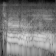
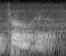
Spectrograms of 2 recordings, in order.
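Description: First: Turtle head said loud with a falling tune; emphatic. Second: Said in the usual way. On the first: Shown as a demonstration. To viewers, naming his look, emphatic. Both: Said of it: "that's all I can say".

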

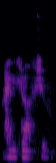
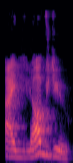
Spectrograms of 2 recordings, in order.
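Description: First: Much softer and lower; soft, tender. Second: Loud, low, forceful yell; yelled, angry. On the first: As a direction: say it low and hushed. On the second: Showing that tone goes unheard, love yelled loudly. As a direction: bellow it in a low voice. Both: Shown as a demonstration. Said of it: "if you are yelling or if you're whispering".

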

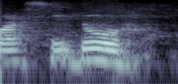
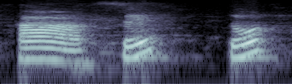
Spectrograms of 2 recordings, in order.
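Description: First: Hacedor joined up, weight on DOR; stress on last syllable. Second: Hacedor split into a, CE, dor, weight on CE; wrong syllable stressed. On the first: Teacher offering the second option to students, hacedor with stressed final DOR. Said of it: "¿Dónde está la mayor fuerza de voz?". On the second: Teacher quizzing students with a false option, split hacedor with stressed CE. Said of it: "¿Cómo sería? ¿Dónde está la mayor fuerza de voz?". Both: Shown as a demonstration.

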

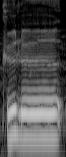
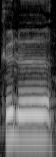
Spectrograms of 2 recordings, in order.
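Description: First: Külü with the final ü held long; teacher showing the madd; lengthened vowel. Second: Külü with the final ü drawn out; teacher repeating the madd demo; lengthened vowel again. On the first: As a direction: stretch the last ü of Külü. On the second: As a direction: hold the ü in Külü. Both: Shown as a demonstration. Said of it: "Uzatıyoruz".

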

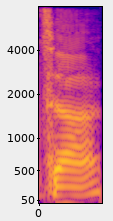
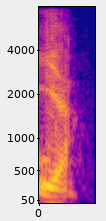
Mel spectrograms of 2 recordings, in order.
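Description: First: যা said "ja" with English j; যা opening on a j as in jar; English-style reading. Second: ইয়া said "ya" with a y sound; ইয়া opening on y, not j; German pronunciation. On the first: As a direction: read যা the English way, hard j. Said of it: "ইংলিশে আমরা বলি জে এ". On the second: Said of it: "কিন্তু ওরা বলবে ইয়া". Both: Shown as a demonstration.

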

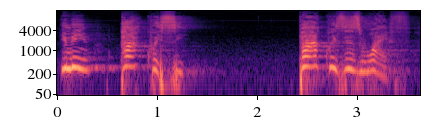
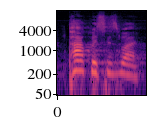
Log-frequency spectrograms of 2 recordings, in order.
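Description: First: Louder, slowing on "Pa Kwesi's wife"; insistent repeat. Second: Said in the usual way. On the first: Retold or imitated. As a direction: hit "Pa Kwesi" hard, questioning it as the auntie. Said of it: "and she says again".

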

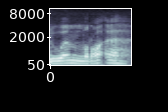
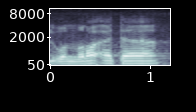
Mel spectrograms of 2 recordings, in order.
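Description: First: وامرأة ending on a still h; stop on ha. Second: وامرأة slowly drawn out as "wamra-ata"; slow, mistaken وامرأة with a long a at the end; wrong alif ending. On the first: Teacher shows the correct pause on وامرأة. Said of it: "أيضًا نقول". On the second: Teacher shows the wrong pause on وامرأة. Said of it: "ولا نقول". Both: Shown as a demonstration.

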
